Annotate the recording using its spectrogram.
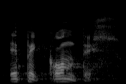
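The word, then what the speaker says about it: ἐπέχοντες: Creo que se pronuncia epecontes, como si fuera K.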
